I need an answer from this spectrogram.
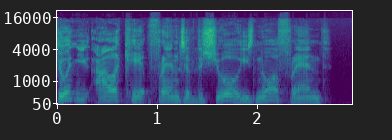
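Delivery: put-on laid-on Scottish accent. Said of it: "That's a brilliant accent".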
